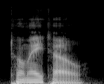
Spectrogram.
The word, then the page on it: tomatoe: American English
